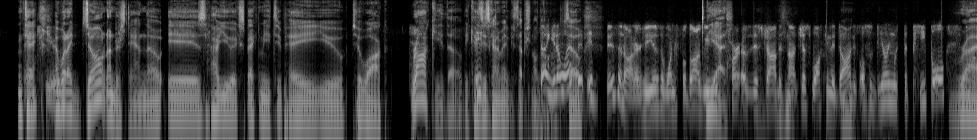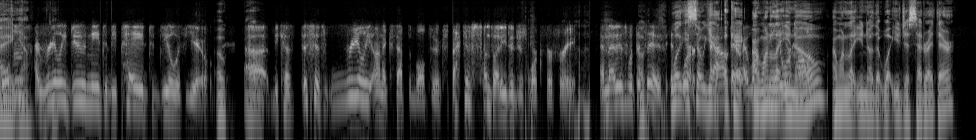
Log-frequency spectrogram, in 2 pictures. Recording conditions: phone line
